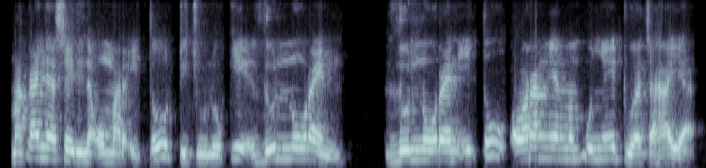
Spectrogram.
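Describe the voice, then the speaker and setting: A man gives a conversational sermon in a mosque. His voice sits fairly high, and he moves between recited Arabic phrases and homely explanation, often addressing the listeners directly. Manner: mixes Arabic recitation with Javanese and Indonesian explanation. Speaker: ustadz teaching a kitab study.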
